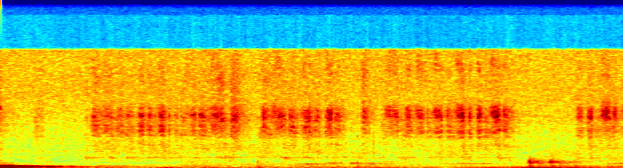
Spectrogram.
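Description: Marker or chalk writing on a board during a chemistry class, a series of scratchy strokes in irregular bursts with short pauses, at moderate distance over a low background hum, with no talking.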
